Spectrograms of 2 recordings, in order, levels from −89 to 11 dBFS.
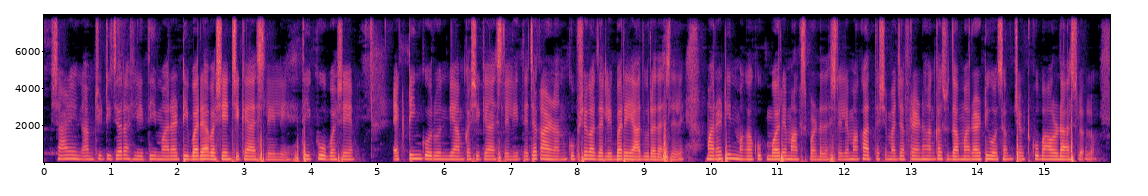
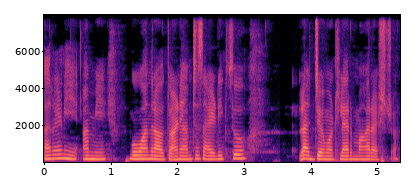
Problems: background sounds at intervals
